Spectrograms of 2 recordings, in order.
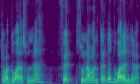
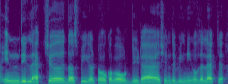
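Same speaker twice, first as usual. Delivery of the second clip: slow, dragging and lower; painfully slow demo of bad speaking; too slow; 5 semitones lower, much slower than usual. Shown as a demonstration. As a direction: drag every word out slowly. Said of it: "बहुत slow नहीं बोलना".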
